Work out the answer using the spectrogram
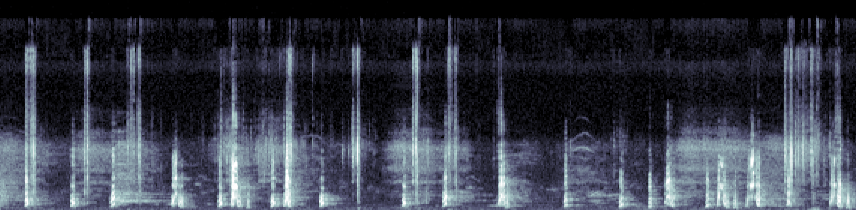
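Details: Chukar partridge giving a long run of sharp, staccato chuk notes, spaced irregularly with brief pauses, clear against a quiet background.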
